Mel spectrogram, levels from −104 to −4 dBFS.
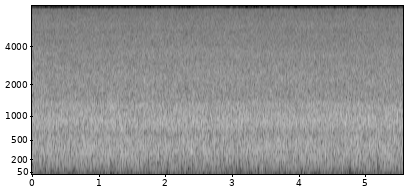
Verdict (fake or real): fake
